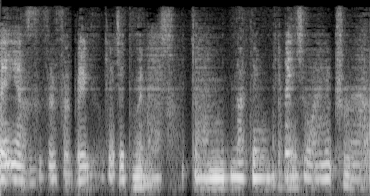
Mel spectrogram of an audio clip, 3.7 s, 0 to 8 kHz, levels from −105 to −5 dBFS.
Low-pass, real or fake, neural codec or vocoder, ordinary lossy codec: 7.2 kHz; fake; codec, 44.1 kHz, 0.9 kbps, DAC; MP3, 48 kbps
